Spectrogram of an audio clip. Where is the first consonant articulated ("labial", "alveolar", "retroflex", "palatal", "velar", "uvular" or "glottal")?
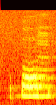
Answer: labial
